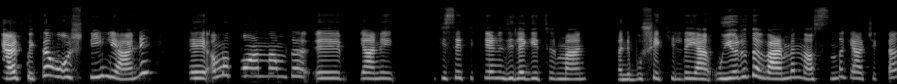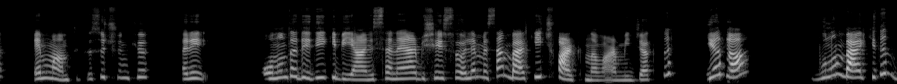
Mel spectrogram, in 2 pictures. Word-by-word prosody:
gerçekten 270 +8 +6
hoş 340 -3 -3
değil, 345 +4 -1
yani, 255 -3 +3 0.5
eee, 285 0 +2
ama 405 +7 -2
bu 390 - +1
anlamda, 380 -1 -1
eee, 285 -2 -1
yani, 275 0 +2 0.5
hissettiklerini 295 0 -2
dile 285 0 +2
getirmen, 255 -2 -1 0.3
hani, 230 -1 -5
bu 255 - -10
şekilde, 270 -1 -4
yani, 255 -3 +5
uyarı 290 - +1
da 380 -7 +2
vermen 275 +5 +6
aslında 260 +5 -5
gerçekten 285 0 -3 0.3
en 270 +2 0
mantıklısı. 245 +3 -6
Çünkü, 330 0 -9 0.3
hani, 265 +1 +1 0.5
onun 275 +7 -4
da 370 -2 -1
dediği 315 +1 -1
gibi, 310 -6 -2
yani, 215 -1 +2
sen 265 +3 -4
eğer 265 +2 +3
bir 265 - -10
şey 290 +2 -1
söylemesen 310 +6 -4
belki 285 +2 +4
hiç 355 - -8
farkına 205 -3 +3
varmayacaktı 215 - -5 0.4
ya 375 +8 +4
da 345 -7 +5 0.7
bunun 360 - -7
belki 320 0 +6
de - - -1
280 Hz, 150 wpm, -24 LUFS, 255-325 Hz, 0.7 s, gerçekten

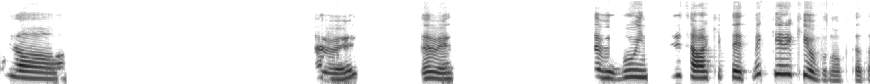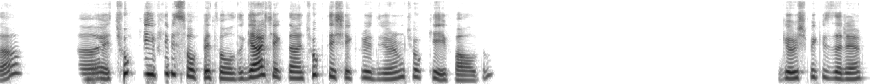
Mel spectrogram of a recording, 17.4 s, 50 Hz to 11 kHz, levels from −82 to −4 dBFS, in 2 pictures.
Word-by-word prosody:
Ya! 200 -4 +3 2.6
Evet, 185 - +1 0.7
evet. 195 -2 +2 1.4
Tabii, 215 -8 0
bu 250 +2 +1
indirimi 255 +4 -5
takip 225 +1 +4
de 230 - +7
etmek 310 - -2
gerekiyor 335 - +2
bu 155 -1 -13
noktada. 150 - -5 0.6
Eee, 185 +1 -1
çok 375 - 0
keyifli 345 0 +2
bir 345 - +3
sohbet 245 -8 +1
oldu 195 0 0
gerçekten, 245 -3 +5
çok 315 +9 -3
teşekkür 230 -3 -2
ediyorum, 195 +2 -2
çok 250 -2 -6
keyif 170 -6 -2
aldım. 155 - -5 2.9
Görüşmek 215 +3 0
üzere. 205 -3 -1
220 Hz, 95 wpm, -24 LUFS, 195-260 Hz, 2.9 s, de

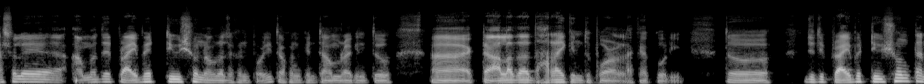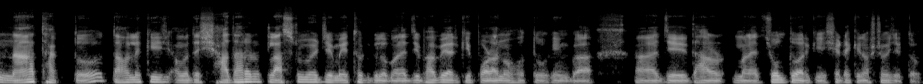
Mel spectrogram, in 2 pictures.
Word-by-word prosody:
আসলে 125 +3 +2 0.5
আমাদের 115 +5 -2
private 110 +6 +4
tuition 125 +1 +4
আমরা 95 0 -1
যখন 95 0 -7
পড়ি - - -5
তখন 95 0 -4
কিন্তু 95 -2 -8
আমরা 90 0 -1
কিন্তু 90 0 -6 0.6
আ - - +4 0.3
একটা 85 - -1
আলাদা 100 +2 +6 0.2
ধারায় 105 +2 +4
কিন্তু 95 -1 -3
পড়ালেখা 85 -3 -3
করি। - - -6 0.5
তো - - -3 0.8
যদি 115 +1 +1
প্রাইভেট 105 +4 +6
টিউশনটা 140 +3 +4 0.2
না 95 - +5 0.2
থাকতো 95 -3 -4 0.3
তাহলে 105 +2 +1
কি 120 - +1 0.2
আমাদের 100 0 -2
সাধারণ 105 +4 +1
ক্লাসরুমের 110 +2 +1
যে 105 - +2
মেথড 95 +2 -2
গুলো 90 -2 -1
মানে 85 0 0
যেভাবে 100 +2 -1
আরকি 95 +1 -5
পড়ানো 90 0 0
হতো 90 0 -9
কিংবা 85 -2 -4 0.6
আ - - -2 0.2
যে 90 - +2 0.2
ধার 90 -1 -1 0.6
চলত 100 -1 0
আরকি 90 -1 -5
সেটা 95 0 -2
কি - - -5
নষ্ট 90 +2 -8
হয়ে 90 -1 -5
যেত? - - -20
100 Hz, 155 wpm, -24 LUFS, 90-110 Hz, 0.8 s, আলাদা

